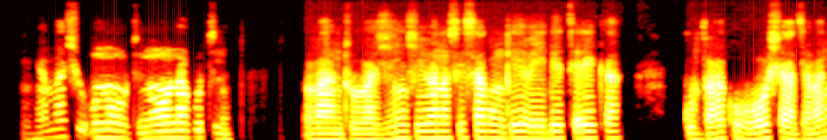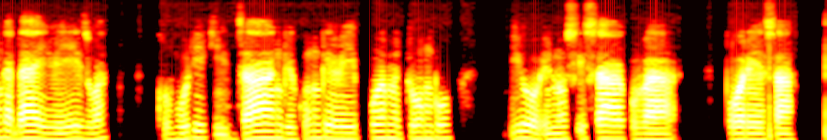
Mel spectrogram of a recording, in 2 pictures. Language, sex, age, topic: Ndau, male, 18-24, health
